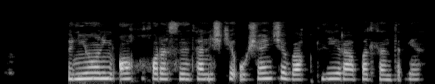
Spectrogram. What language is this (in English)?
Uzbek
